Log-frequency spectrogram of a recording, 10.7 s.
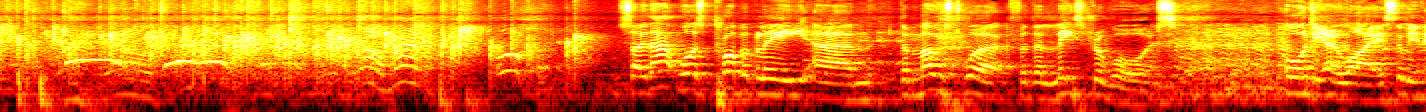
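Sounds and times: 
audience applause: 0.0 - 4.6
speech: 4.7 - 10.6
laughter: 5.9 - 7.8, 8.6 - 10.6.

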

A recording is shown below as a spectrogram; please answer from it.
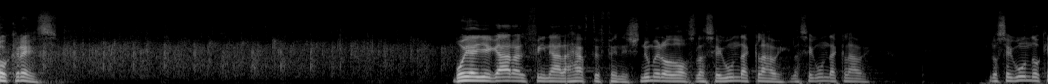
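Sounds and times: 
speech: 0.0 - 0.6, 4.5 - 8.8, 9.9 - 10.4
audience applause: 0.0 - 4.9.

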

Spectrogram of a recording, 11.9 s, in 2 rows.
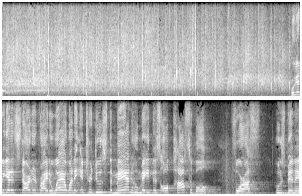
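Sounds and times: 
audience round of applause: 0.0 - 5.8
speech: 5.8 - 11.8.

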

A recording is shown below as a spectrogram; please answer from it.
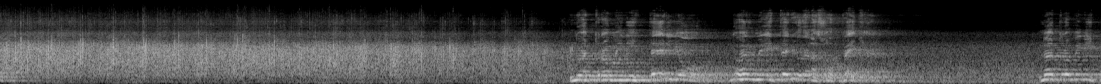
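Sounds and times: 
audience applause: 0.0 - 6.0
speech: 5.7 - 8.9, 10.4 - 11.0.

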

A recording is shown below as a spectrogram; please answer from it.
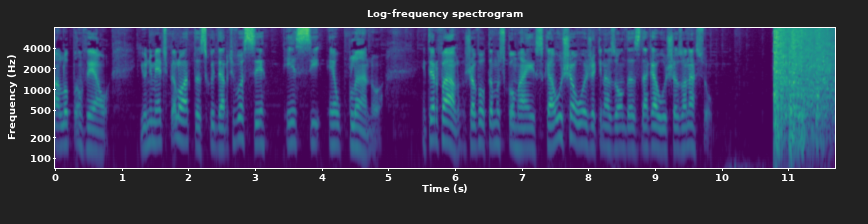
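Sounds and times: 
speech: 0.0 - 10.0
thunderstorm thunder crash: 10.8 - 11.6.

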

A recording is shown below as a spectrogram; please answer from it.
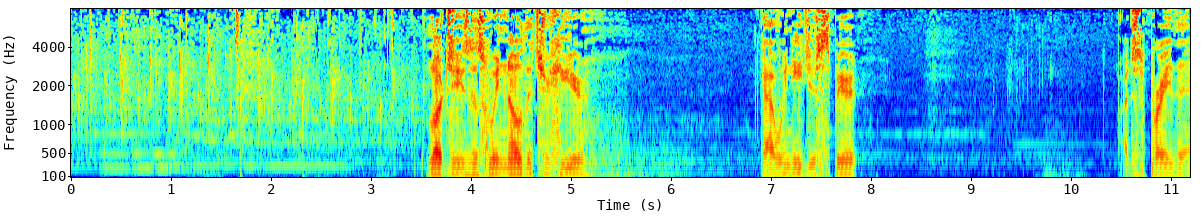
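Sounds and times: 
audience clapping: 0.0 - 4.8
speech: 3.6 - 5.4, 6.9 - 7.9, 10.6 - 11.1.

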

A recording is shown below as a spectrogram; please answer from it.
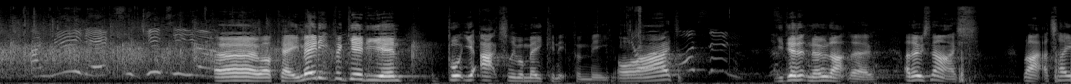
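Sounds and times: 
round of applause clapping: 0.0 - 3.5
speech: 1.5 - 7.0, 7.7 - 10.7
laughter: 7.7 - 9.3.

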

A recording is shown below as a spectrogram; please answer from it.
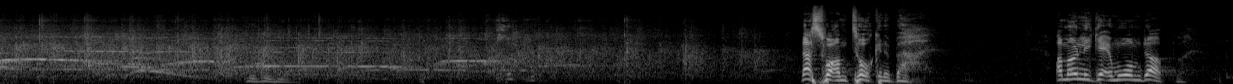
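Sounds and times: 
audience shouting praise: 0.0 - 6.0
audience clapping in praise: 0.0 - 8.0
speech: 2.5 - 3.0, 5.0 - 5.5, 8.0 - 9.3, 10.6 - 11.9.

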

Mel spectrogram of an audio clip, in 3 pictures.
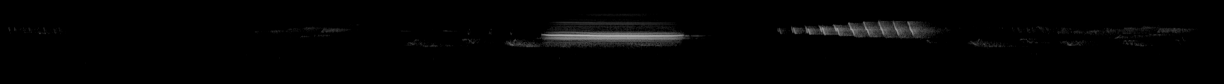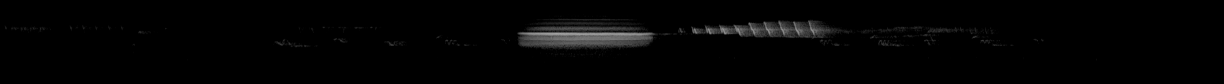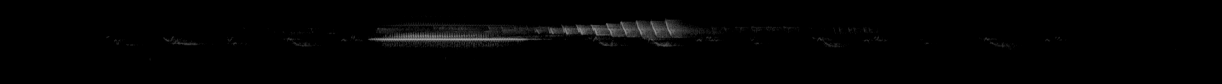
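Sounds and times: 
varied thrush buzzy whistle: 5.5 - 6.9, 17.5 - 18.8, 28.2 - 29.8.

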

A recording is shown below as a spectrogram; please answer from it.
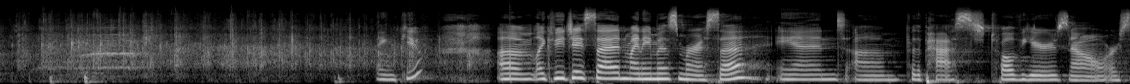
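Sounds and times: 
audience applause: 0.0 - 4.7
speech: 3.8 - 4.3, 5.0 - 11.2.

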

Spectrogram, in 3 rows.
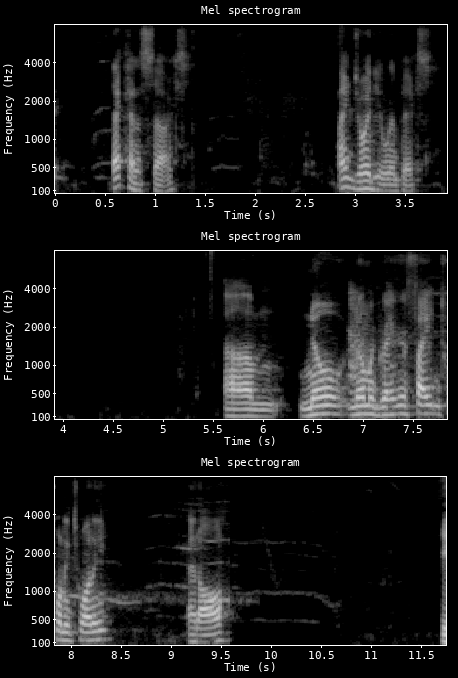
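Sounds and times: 
speech: 0.6 - 1.4, 2.8 - 3.8, 5.6 - 8.5, 9.2 - 9.6
child screaming: 7.8 - 10.8.

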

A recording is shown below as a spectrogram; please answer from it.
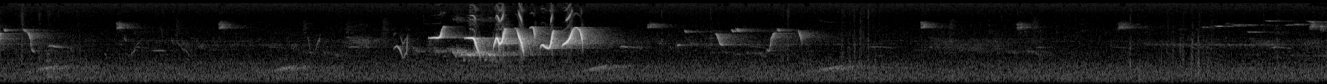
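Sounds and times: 
early morning bird chorus near Dayboro in SE Queensland: 0.0 - 10.6, 11.2 - 13.2
faint low hiss: 0.0 - 13.2
bird singing bright rising notes: 4.3 - 6.0.

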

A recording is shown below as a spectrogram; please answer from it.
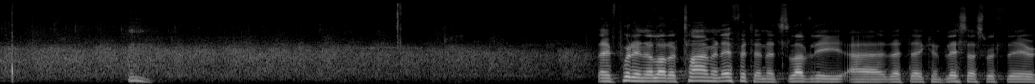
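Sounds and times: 
audience applause: 0.0 - 6.1
speech: 1.3 - 1.6, 6.0 - 10.3.

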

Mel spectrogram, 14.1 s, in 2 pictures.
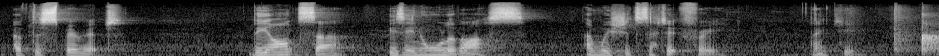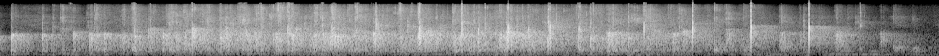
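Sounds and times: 
speech: 0.1 - 1.0, 1.9 - 7.1
audience applause: 6.7 - 14.0.

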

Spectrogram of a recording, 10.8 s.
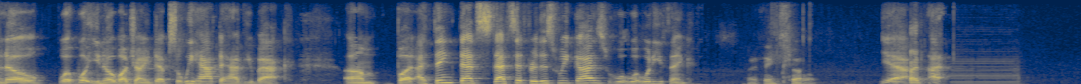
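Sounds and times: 
speech: 0.0 - 8.2, 8.8 - 9.6
buzzer sound effect: 9.4 - 10.2.

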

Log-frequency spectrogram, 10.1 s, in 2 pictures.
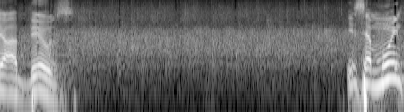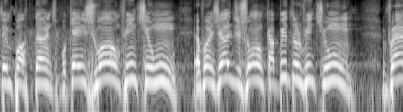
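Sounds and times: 
speech: 0.0 - 1.0, 4.4 - 10.0
audience applauding: 0.0 - 6.5.

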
